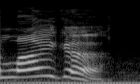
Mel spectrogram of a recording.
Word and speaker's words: liger: It's the liger who rhymes with tiger.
